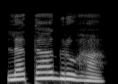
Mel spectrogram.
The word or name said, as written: ಲತಾಗೃಹ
